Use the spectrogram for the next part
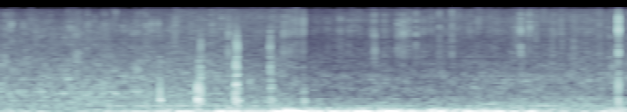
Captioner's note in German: Leises Brutzeln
